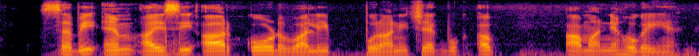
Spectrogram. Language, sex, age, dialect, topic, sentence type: Hindi, male, 25-30, Garhwali, banking, statement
